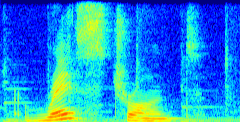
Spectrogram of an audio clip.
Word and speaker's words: restaurant: stomach okay next one restaurant okay try two syllables restaurant restaurant okay next one woman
